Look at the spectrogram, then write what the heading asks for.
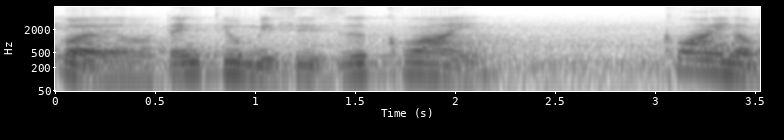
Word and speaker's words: Klein: Klein이라고 발음하죠.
